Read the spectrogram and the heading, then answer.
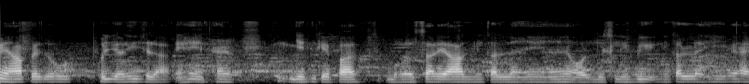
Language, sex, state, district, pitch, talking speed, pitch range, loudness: Hindi, male, Bihar, West Champaran, 120 Hz, 170 wpm, 120-125 Hz, -22 LUFS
